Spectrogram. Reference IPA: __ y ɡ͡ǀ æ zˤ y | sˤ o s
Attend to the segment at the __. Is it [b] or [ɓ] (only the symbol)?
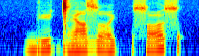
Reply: b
